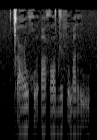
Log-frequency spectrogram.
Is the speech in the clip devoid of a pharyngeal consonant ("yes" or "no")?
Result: no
